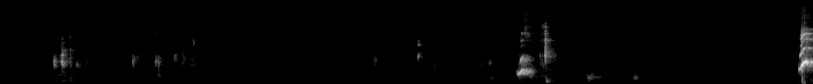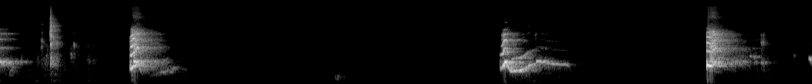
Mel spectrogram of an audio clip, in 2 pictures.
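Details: Cavalier King Charles Spaniel puppies in a home puppy pen while several bigger adult dogs are brought in for socialization: a soft short call, then sharp, loud barks in clusters at irregular gaps of one to four seconds, with quiet pauses between.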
